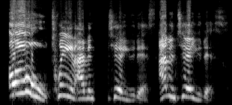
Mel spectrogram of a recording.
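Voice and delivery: high and loud, bursting out; excited realisation. Real, not acted. Suddenly remembering to tell friends, excited.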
